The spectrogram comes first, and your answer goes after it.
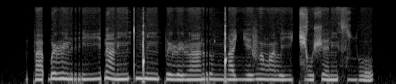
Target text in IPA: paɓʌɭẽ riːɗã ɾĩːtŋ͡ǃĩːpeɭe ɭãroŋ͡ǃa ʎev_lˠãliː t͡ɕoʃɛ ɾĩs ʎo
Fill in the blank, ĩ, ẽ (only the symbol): ĩ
